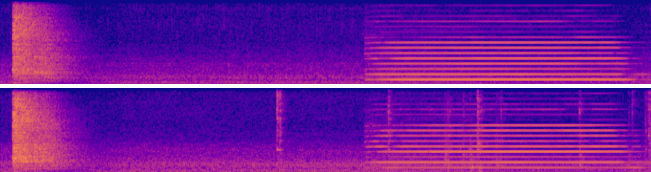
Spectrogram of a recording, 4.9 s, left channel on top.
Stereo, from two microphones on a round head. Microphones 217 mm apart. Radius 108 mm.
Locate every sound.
0.1 s crushing: 10° right (ahead or behind), 3.5 m
2.7 s a violin: 10° left (ahead or behind), 1.2 m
